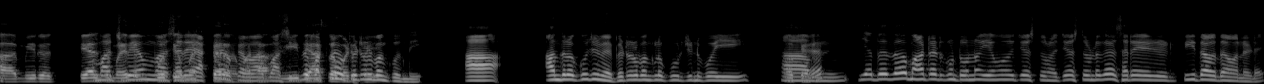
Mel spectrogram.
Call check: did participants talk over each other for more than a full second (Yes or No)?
Yes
